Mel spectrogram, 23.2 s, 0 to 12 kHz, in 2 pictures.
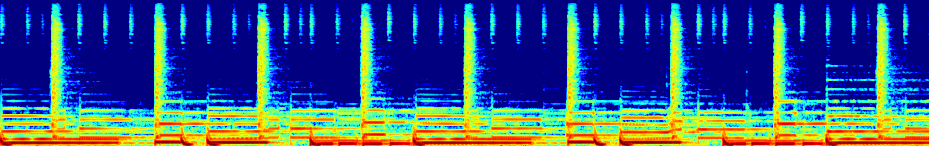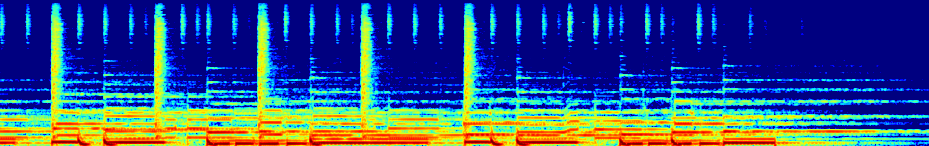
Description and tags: A New Sense Sample
Made on FL studio 11
Written and Produced by: Nolyaw
Sample taken from "A New Sense" link below
Tempo: 93bpm
If you do use these samples, just remember to give me a shout out.
1love_NLW
mastereo, instrumental, recording, music, original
